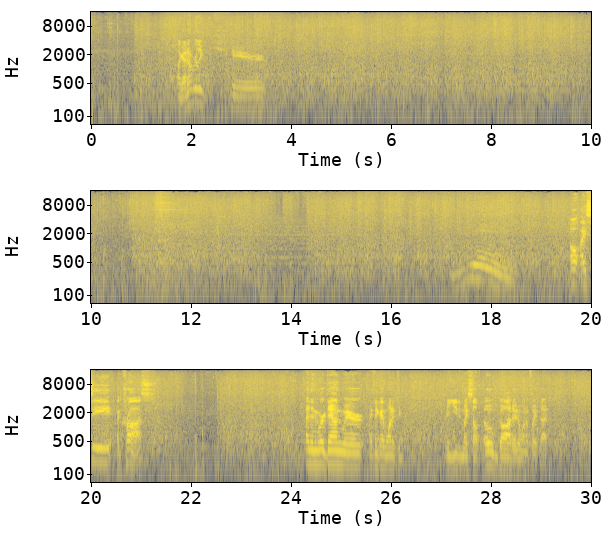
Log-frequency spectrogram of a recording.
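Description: A horse gallops and splashes through shallow water.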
